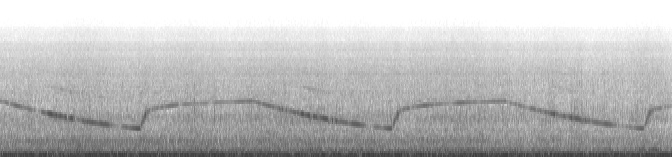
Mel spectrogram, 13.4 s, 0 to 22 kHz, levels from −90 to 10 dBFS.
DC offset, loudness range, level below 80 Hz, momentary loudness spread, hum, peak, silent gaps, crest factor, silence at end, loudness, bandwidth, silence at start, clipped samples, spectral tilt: under 0.1%; 1 LU; -22 dBFS; 2 LU; none; -10 dBFS; none; 10 dB; 0 s; -23 LUFS; 5.8 kHz; 0 s; under 0.1%; -8.5 dB/octave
